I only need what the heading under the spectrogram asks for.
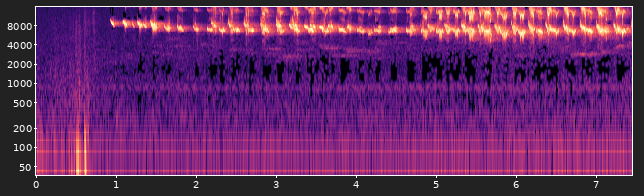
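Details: Black redstart chicks, about eleven days old, begging in a nest inside an old furnace pipe of a building awaiting demolition in Poland: a burst of very high, rapid chittering calls that begins abruptly and continues in pulsing waves, slowly falling in pitch.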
